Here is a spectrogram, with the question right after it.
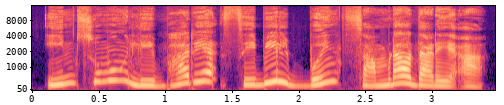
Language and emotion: Santali, disgusted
